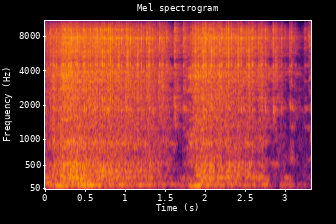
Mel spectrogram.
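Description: A sewing machine runs steadily and loudly up close while stitching a collar blouse, its needle making a fast continuous rattle that eases briefly twice before starting up again.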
